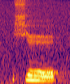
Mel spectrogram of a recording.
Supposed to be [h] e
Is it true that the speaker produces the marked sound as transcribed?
no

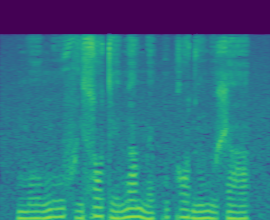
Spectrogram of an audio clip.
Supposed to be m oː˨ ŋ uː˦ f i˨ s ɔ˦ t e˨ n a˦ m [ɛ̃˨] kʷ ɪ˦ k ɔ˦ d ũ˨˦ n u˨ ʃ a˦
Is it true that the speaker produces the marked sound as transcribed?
no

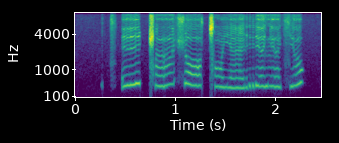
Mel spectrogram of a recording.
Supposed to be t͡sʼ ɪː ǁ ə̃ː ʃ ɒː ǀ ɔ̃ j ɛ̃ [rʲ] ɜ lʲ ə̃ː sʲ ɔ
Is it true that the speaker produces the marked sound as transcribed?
yes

